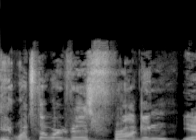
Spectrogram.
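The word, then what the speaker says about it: phrogging: The word is pronounced like f R O G, but it's P H R O G.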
